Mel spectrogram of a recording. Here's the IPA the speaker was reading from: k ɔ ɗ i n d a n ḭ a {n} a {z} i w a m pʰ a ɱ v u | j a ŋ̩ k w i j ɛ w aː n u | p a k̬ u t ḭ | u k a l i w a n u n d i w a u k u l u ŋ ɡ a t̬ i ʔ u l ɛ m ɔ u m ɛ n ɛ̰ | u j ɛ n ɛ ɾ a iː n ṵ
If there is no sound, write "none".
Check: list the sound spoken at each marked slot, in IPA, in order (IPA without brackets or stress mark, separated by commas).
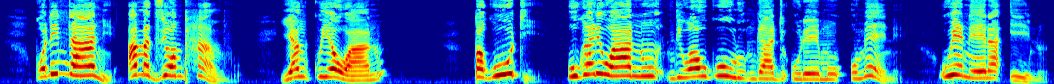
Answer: m, d͡z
